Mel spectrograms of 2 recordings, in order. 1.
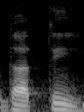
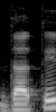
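ਆਖਰੀ ਸਵਰ ਅਨੁਨਾਸਿਕ ਹੈ। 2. ਆਖਰੀ ਸਵਰ ਸਾਧਾਰਨ ਹੈ, ਅਨੁਨਾਸਿਕ ਨਹੀਂ। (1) "ਬਿੰਦੀ ਲਾ ਕੇ" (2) "ਇੱਥੇ ਦਾਤੀ ਨਹੀਂ ਕਹਿਣਾ"

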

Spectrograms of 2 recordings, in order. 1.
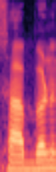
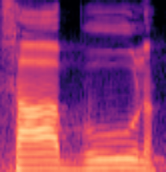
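ਦੂਜਾ ਸਵਰ ਛੋਟੀ 'a' ਦੀ ਆਵਾਜ਼ ਹੈ। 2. ਦੂਜਾ ਸਵਰ ਲੰਮੀ 'u' ਦੀ ਆਵਾਜ਼ ਹੈ। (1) "ਸਾਬਣ ਨਹੀਂ ਕਹਿਣਾ"

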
